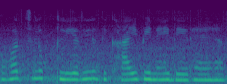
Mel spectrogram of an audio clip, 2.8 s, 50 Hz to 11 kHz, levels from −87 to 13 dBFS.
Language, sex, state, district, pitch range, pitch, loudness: Hindi, female, Uttar Pradesh, Gorakhpur, 230-270 Hz, 245 Hz, -30 LUFS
